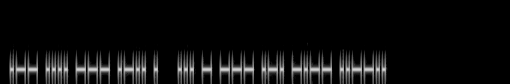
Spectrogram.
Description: Morse code, heard as a keyed tone, about 40 wpm, 700 Hz. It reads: WHOLE STORY?
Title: Sentences from Top 400 Words 40wpm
